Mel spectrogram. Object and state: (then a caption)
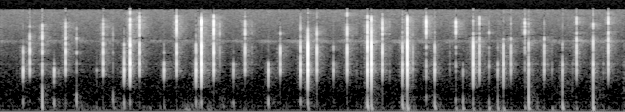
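Plastic powder compact, hollow. Fingernails scratch and tap fast on the lid of a small, hollow, round plastic makeup powder compact. A rapid, irregular run of sharp, dry clicks and light scratches rises over a quiet background, each tap bright and cut off almost instantly, with some landing harder than others.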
